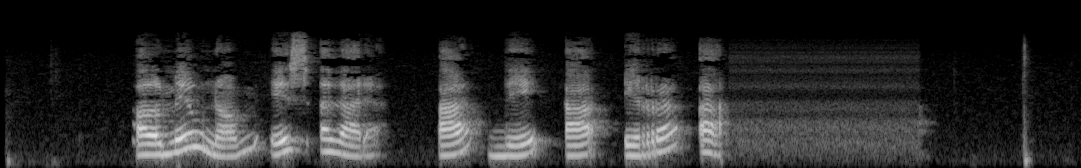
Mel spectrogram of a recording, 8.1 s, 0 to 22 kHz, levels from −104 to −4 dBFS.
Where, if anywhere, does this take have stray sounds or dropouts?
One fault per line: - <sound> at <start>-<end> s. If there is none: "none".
none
